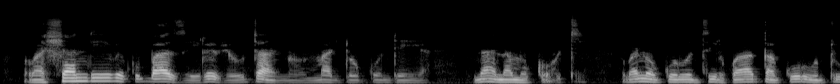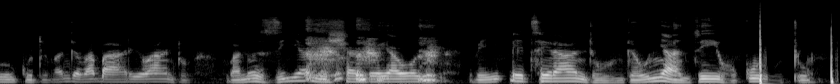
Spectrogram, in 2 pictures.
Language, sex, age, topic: Ndau, male, 18-24, health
